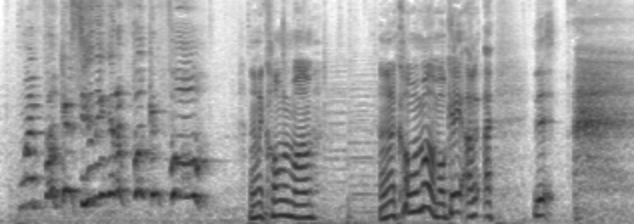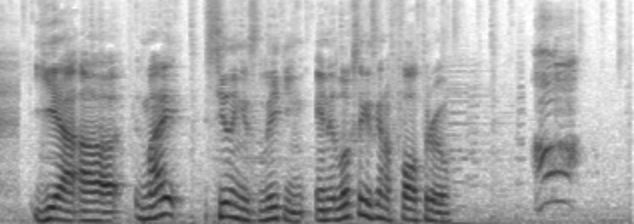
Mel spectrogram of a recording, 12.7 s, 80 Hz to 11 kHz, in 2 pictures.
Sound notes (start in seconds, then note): 5.5 sighs; 12.2 gasps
